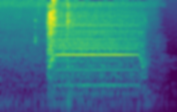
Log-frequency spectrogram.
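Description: A small motor whining steadily with several held tones: it starts suddenly about half a second in, runs for just over a second, then fades out.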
